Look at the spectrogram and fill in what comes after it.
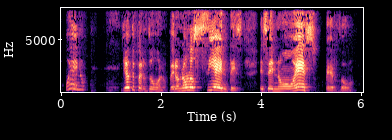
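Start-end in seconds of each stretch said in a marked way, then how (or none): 0.1-2.1 half-hearted forgiveness. Retold or imitated. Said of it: "por decir algo".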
